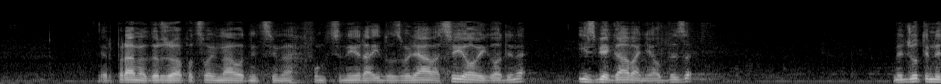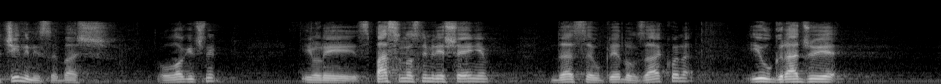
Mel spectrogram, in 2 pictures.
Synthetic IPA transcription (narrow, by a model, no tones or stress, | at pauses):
jeɾpɾaːʋnad̪r̩ʒaʋaposʋo̞jimnaːʋo̞d̪nit̪simafuŋkt̪sijo̞niːɾaid̪o̞zʋo̞ʎaːʋasʋio̞ʋiɡo̞d̪ine | izbje̞ɡaːʋaɲe̞o̞bʋe̞ze | me̞d͡ʑut̪imne̞t͡ʃinimise̞baʃ | lˠo̞ɡit͡ʃnim | ilispaseno̞snimɾje̞ʃe̞ːɲe̞m | d̪ase̞upɾjed̪lo̞ɡzaːko̞na | iuɡɾad͡ʒuje̞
